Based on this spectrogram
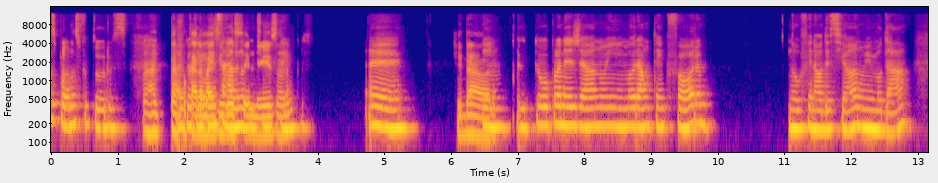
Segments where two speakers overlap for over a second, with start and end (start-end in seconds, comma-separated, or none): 1.9-3.6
